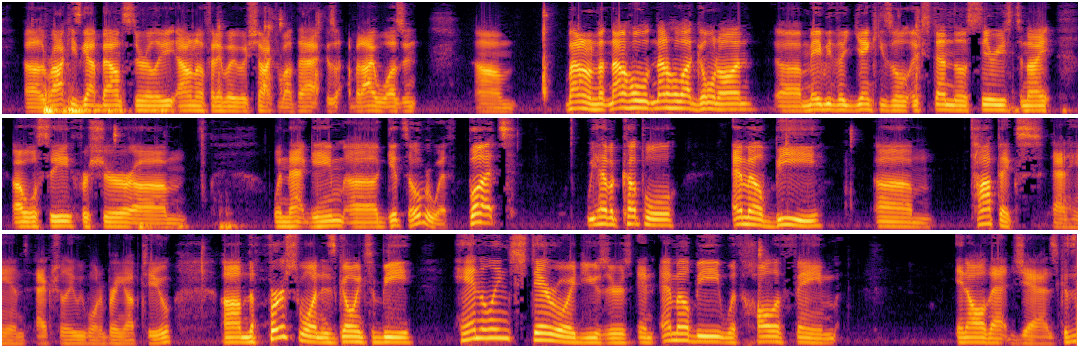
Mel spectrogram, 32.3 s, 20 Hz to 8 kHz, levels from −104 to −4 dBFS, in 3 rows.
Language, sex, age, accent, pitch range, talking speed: English, male, 20-39, American, 120-150 Hz, 170 wpm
